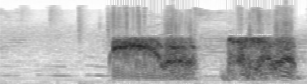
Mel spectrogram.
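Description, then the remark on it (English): Two loud, nasal duck quacks in quick succession, each drawn out for about half a second, apparently a person's voice imitating a duck. “Push the duck a little more.”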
